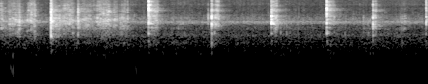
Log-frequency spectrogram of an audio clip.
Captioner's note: spoon clacking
